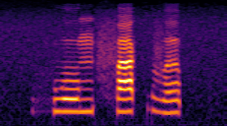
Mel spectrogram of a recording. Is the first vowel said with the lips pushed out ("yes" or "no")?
yes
